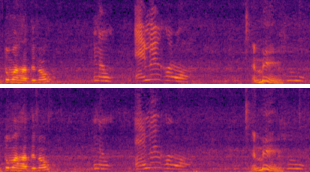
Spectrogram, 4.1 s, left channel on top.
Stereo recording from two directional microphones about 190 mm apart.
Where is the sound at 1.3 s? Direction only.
55° left (ahead or behind).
